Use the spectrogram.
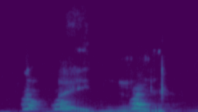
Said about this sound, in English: Damn dogs. The neighbor's dogs are always barking.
